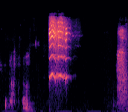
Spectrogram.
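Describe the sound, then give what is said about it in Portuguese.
A squeaky toy ball bought for a dog lets out a loud, high-pitched squeak lasting about half a second, then a second shorter squeak follows after a pause, with faint soft rustling before. “O que é que está a chiar?”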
